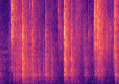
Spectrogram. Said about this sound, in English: So much dice. So many.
